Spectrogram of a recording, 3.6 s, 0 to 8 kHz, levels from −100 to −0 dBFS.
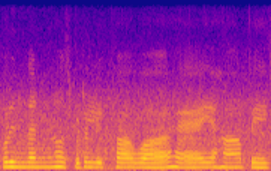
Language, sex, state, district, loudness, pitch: Hindi, female, Haryana, Charkhi Dadri, -16 LUFS, 210 Hz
